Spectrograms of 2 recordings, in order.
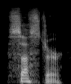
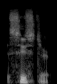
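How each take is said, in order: First: The first syllable sounds like 'suss'. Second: The first syllable sounds like 'sue'. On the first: The speaker calls it wrong. "it gave me a little pronunciation guide, S U, big S U S S" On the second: The speaker calls it right. "So I know it's Mark Suster"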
